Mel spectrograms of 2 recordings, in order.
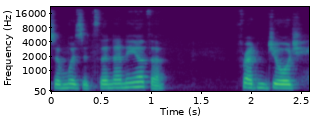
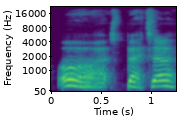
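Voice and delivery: loud, slow words through food; mouth full; 4 semitones higher, 9 dB louder, slower than usual. A narrator's reading. Hungry boy eating at the feast, mouth full. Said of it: "with his mouth full of mashed potato".

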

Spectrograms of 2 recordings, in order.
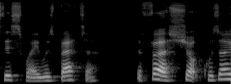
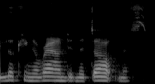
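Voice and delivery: ordinary delivery

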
